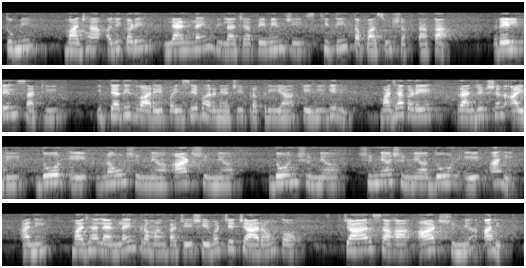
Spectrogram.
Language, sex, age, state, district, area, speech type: Marathi, female, 30-45, Maharashtra, Nagpur, rural, read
